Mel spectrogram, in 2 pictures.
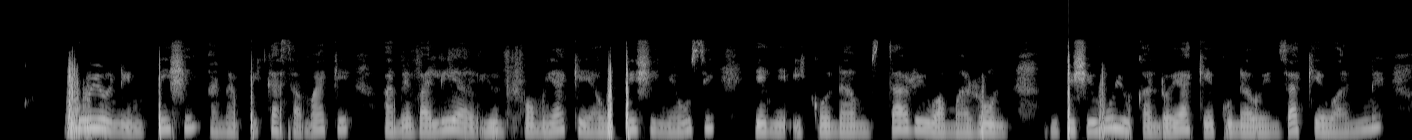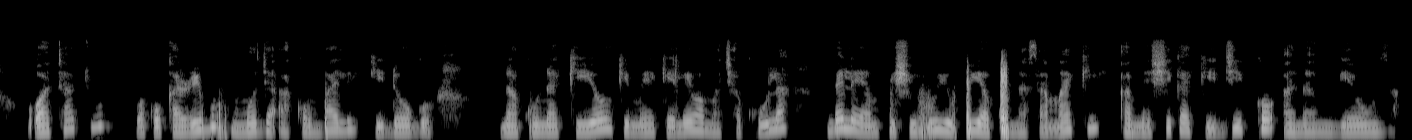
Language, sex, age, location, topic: Swahili, female, 36-49, Mombasa, agriculture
